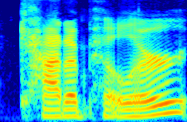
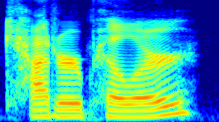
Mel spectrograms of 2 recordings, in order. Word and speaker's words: caterpillar: we pronounce our R's, people still tend to drop an R if it's in the middle of a word and comes before another syllable that has an R. That's why you hear surprise instead of surprise, adversary instead of adversary, caterpillar instead of caterpillar, and particular instead of particular.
